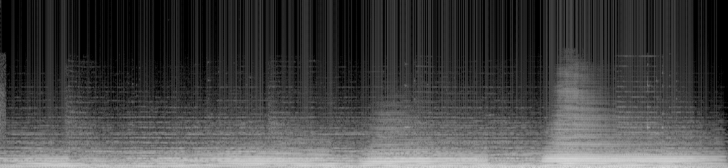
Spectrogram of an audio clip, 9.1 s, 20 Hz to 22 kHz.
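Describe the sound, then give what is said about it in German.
A full orchestra sustains rich, loud chords in a plain cadence of C major, A major, D minor, G major and back to C major, shifting every couple of seconds, as a dense low rumble from some 50 pianos, tuned a hundredth of a tone apart and playing low, thickens beneath. “dann fängt das Orchester an, man hört einen C-Dur-Dreigel. Dann A-Dur, dann D-Moll, dann G-Dur und wieder C-Dur.”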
